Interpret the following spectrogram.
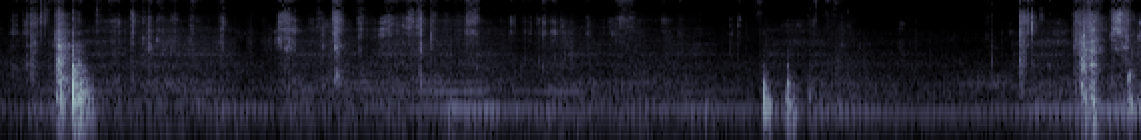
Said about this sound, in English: I'm going to cut off the same amount that I did for the journal cards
